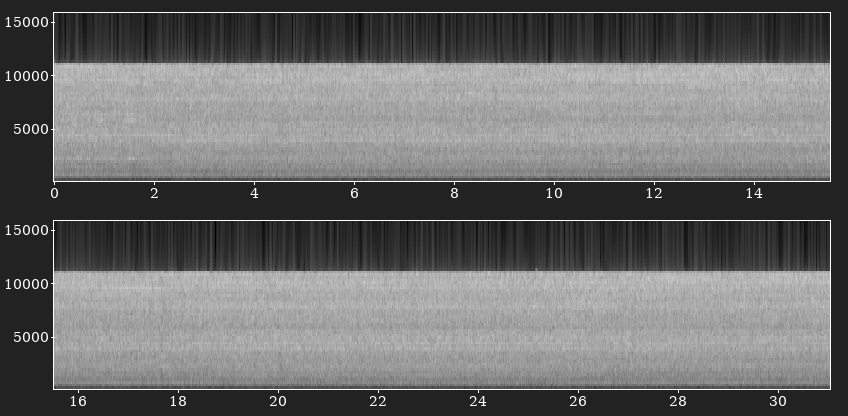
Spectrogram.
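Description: Portable band saw running steadily with its blade cutting a small hand-held part: a loud, even rasping hiss with a steady whine underneath.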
